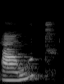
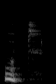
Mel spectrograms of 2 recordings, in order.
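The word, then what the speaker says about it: août: it used to be out but now it's ut with the t pronounced so uh and then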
